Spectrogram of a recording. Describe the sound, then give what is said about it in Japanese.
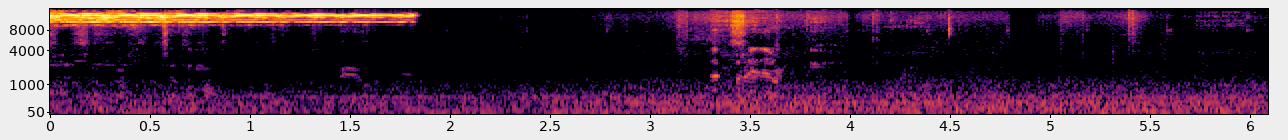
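Steady low-frequency road rumble inside a moving car driving back from Game Market near Ichikawa, a continuous dense drone filling the cabin, with a thin high electronic whine early on and brief faint sounds mid-way. “すみません、ちょっと設定が今、ゲムマから帰ってる車内でライブしてみてますが、 はい、 ちょっと聞こえがどうでしょうかね。”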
